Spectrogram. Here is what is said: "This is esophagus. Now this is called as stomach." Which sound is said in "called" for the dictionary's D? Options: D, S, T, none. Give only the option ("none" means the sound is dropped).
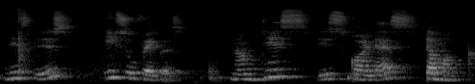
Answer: D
